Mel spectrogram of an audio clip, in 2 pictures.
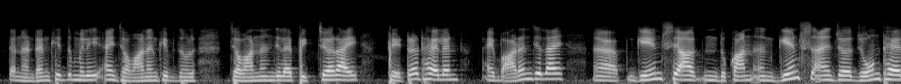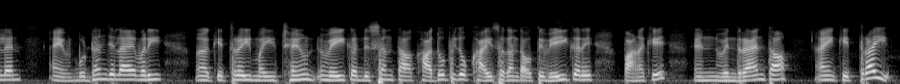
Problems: none marked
